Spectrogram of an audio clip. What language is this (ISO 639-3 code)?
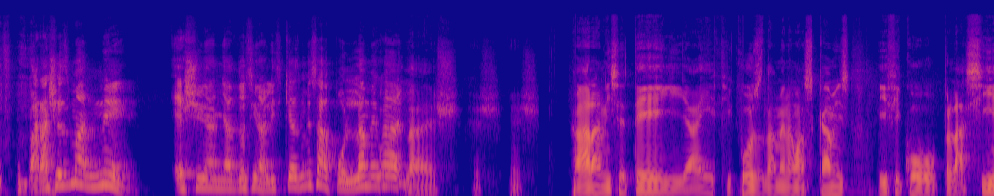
ell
